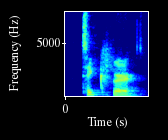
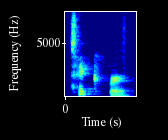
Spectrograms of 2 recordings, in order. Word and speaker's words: Tykwer: Also, so it's Tom Tykwer is how you pronounce it. And we're going to get letters, that's why I'm telling you, because I had to look it up as well. And apparently the W is pronounced like a V. So it's Tykwer.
